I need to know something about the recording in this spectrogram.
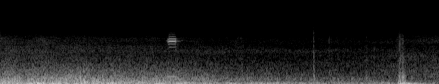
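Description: Motorcycle riding noise, a low rumble of wind and engine, fading steadily as the bike slows to pull over. A short high beep sounds about halfway through.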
